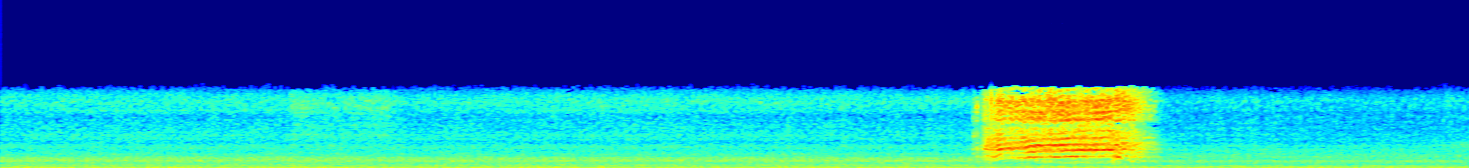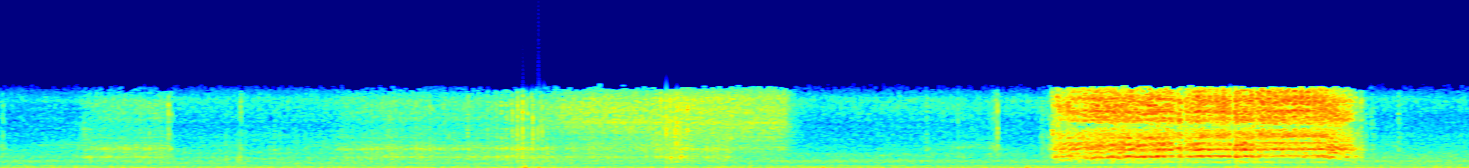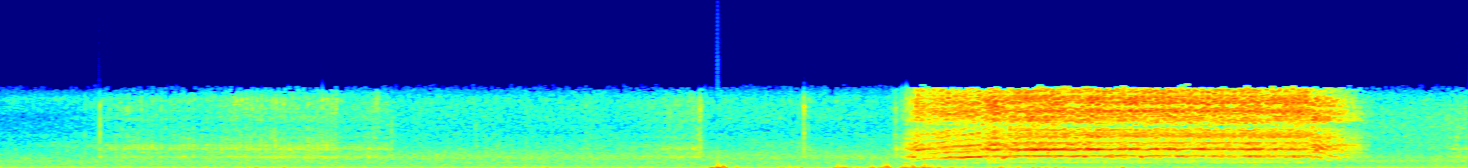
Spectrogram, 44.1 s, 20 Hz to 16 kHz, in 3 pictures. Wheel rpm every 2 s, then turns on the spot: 0, 0, 0, 0, 0, 100, 0, 0, 10, 10, 20, 0, 30, 150, 20, 10, 10, 0, 0, 80, 160, 90.
16-22 28-34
